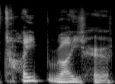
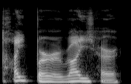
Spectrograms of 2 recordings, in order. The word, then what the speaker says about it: typewriter: up to think that it was typewriter not typer writer and if I heard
